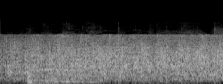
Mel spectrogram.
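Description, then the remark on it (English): Steady, dense clapping from a sizable crowd fills the whole stretch, a loud, continuous wash of applause with no voices standing out. “Here, I'll even give you an actual round of applause.”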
